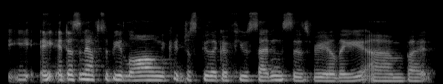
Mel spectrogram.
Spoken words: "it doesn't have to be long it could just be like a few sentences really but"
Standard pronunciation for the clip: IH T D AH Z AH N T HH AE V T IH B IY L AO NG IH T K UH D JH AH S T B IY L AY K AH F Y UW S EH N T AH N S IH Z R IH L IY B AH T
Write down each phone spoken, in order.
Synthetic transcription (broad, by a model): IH T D AH Z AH N T HH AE F T IH B IY L AO NG IH T K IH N JH AH S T B IY L AY K AH F Y UW S EH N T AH N S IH Z R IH L IY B AH T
